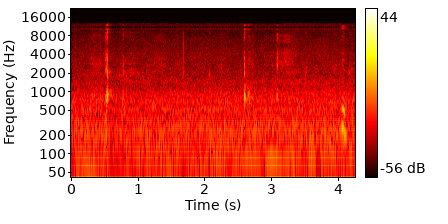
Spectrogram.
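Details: A 5-week-old baby girl with hiccups: brief, abrupt hiccup sounds recurring every two seconds or so over steady room noise; hiccups.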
